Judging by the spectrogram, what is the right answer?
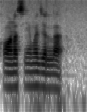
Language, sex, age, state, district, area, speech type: Telugu, male, 30-45, Andhra Pradesh, Kakinada, rural, spontaneous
